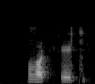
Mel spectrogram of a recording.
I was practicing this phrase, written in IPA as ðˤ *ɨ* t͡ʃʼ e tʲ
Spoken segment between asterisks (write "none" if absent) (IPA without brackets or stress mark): ɨ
